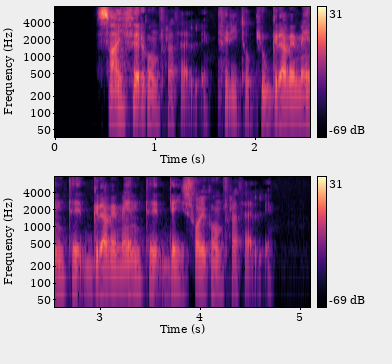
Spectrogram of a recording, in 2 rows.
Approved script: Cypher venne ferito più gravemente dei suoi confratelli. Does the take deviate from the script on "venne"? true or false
true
